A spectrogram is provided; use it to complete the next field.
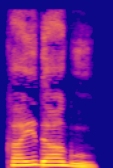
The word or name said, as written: ಕೈದಾಗು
